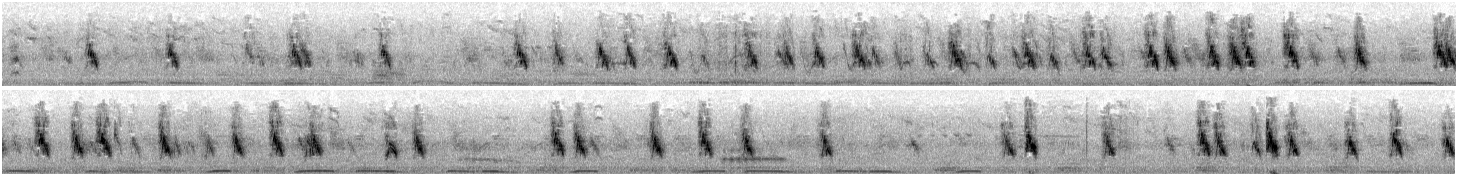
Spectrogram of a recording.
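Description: Small birds chirping: short, high chirps repeated two or three times a second throughout, with fainter, lower wavering calls underneath.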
